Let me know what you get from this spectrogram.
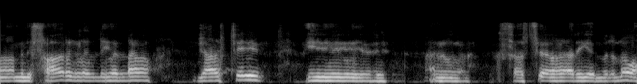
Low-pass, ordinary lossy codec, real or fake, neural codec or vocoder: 7.2 kHz; none; fake; codec, 24 kHz, 1.5 kbps, HILCodec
